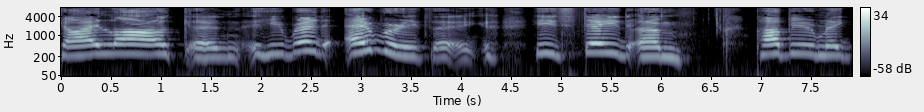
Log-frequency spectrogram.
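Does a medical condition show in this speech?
Yes: cerebral palsy; not degenerative.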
